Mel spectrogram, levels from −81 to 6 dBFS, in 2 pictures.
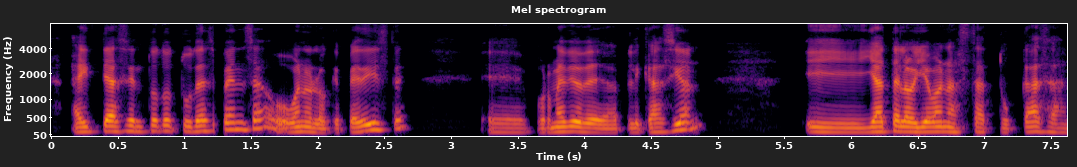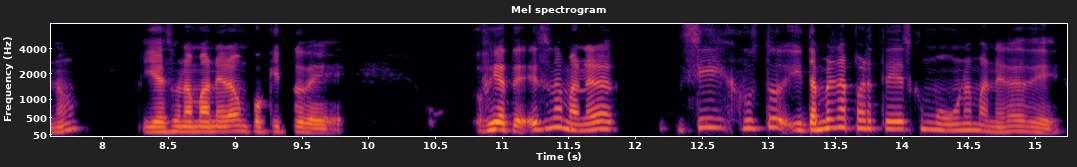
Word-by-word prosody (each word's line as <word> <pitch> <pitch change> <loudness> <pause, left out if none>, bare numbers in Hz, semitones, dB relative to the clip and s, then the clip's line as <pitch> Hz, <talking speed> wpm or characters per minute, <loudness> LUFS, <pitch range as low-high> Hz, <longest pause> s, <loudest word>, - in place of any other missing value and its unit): ahí 125 +2 +2
te 140 - +5
hacen 135 -1 +2
todo 145 +1 -1
tu 135 - -3
despensa, 185 - 0
o 220 - -1
bueno, 130 +1 +2
lo 105 -2 -1
que 110 - -9
pediste, 175 - +1 0.5
eh, 115 -1 -8
por 110 0 -5
medio 130 +1 +5
de 110 -3 +3
aplicación, 120 - -2 0.7
y 115 -2 -1
ya 130 +1 +5
te 140 - +4
lo 130 -1 +7
llevan 130 +1 +4
hasta 120 0 -3
tu 110 -2 -11
casa, 120 -3 -1
¿no? 175 - -6 0.4
Y 130 - -2
es 125 0 +2
una 130 -1 +2
manera 135 +2 +3
un 145 -2 -7
poquito 135 0 -4
de 105 -4 -3 1.0
Fíjate, 180 +2 +4
es 185 - -5
una 245 +2 0
manera 195 +2 0 0.4
Sí, 235 +7 -5
justo, 220 +2 -4
y 175 - -5
también 190 +7 +3
aparte 215 -4 0
es 200 0 -3
como 190 -4 -5
una 170 +1 -3
manera 140 -3 -5
de 115 -6 -6
135 Hz, 180 wpm, -22 LUFS, 125-185 Hz, 1.0 s, lo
